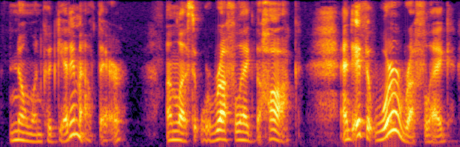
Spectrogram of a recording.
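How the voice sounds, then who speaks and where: A woman reading a children's storybook aloud as a storyteller, with dramatic swells and emphatic pauses. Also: on the low side, a little mellow, breathy edge. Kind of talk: expressive children's storybook narration.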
